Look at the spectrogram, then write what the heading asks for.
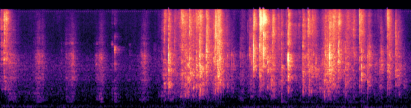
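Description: Crunchy rice and corn chips being chewed close up: a few crisp crunches at first, then dense, irregular crunching from about three seconds in.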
